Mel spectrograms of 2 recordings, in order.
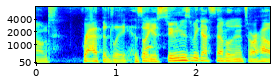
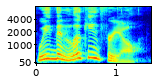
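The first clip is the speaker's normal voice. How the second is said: playful high singsong welcome; singsong greeting; 9 semitones higher than usual. Pretend. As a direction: call out to the viewers like a game host.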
